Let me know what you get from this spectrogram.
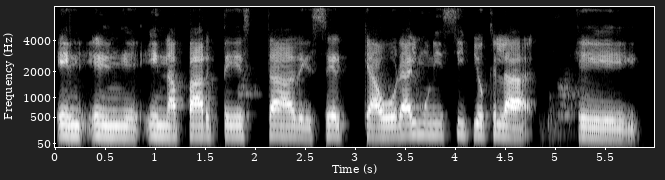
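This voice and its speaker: A woman in her thirties from Colombia, a guest in an interview, talking in a reflective way with restarts and soft laughs. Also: sits low, flat delivery, takes it slowly, highs cut off. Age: 30s. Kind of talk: conversational interview.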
